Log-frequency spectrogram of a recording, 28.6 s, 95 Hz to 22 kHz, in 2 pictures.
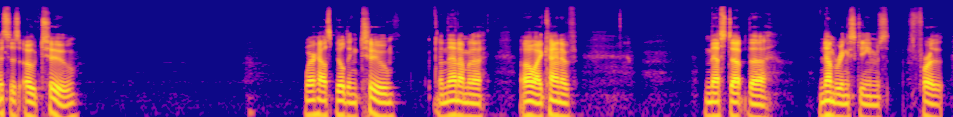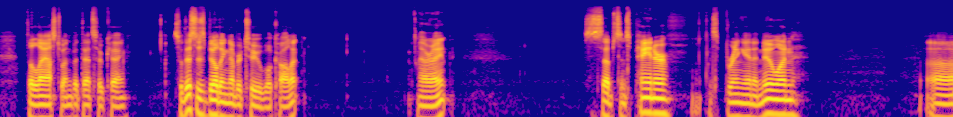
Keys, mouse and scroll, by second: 19.1 click.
